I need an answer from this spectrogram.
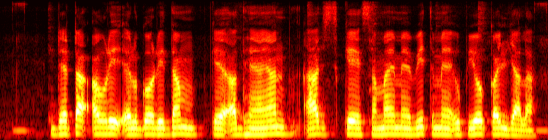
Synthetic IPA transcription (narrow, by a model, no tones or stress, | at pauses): ɖeːʈa̰ʔəwɾiʔelɡoɾid̪əmkeəd̪ʱjəna̰ːd͡ʒkesəməjmẽʋit̪mẽʊpjoːɡ̚kəɪld͡ʒaːlaː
